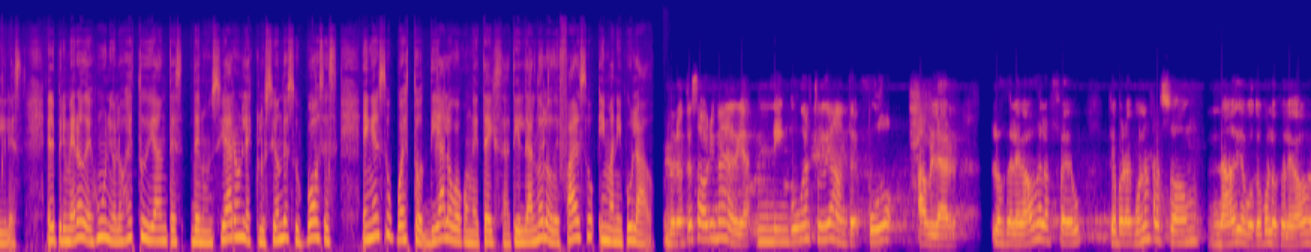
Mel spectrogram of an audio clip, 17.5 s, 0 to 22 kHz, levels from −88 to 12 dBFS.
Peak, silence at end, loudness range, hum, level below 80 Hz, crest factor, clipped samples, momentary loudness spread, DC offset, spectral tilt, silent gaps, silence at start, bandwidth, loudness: 0 dBFS; 0 s; 2 LU; none; -54 dBFS; 14 dB; under 0.1%; 7 LU; under 0.1%; -5.5 dB/octave; 8.75-8.84 s, 13.10-13.20 s; 0 s; 14 kHz; -15 LUFS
